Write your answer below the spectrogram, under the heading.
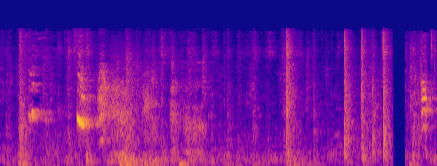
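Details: Shiba Inu dog outdoors during ball play and fetch training, giving short high whimpering yips amid rustling and handling noises, with a sharp clatter near the middle and a few brief thumps toward the end.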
